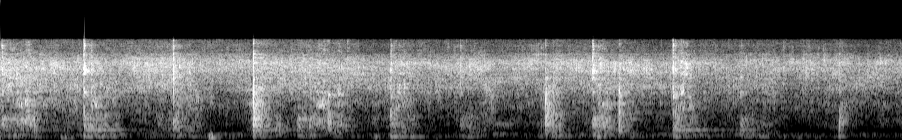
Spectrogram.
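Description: Chicken and potato pieces sizzling in oil in a metal kadai as a metal spatula stirs them, with sharp scrapes and clinks of the spatula against the pan at irregular intervals over a steady hiss.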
